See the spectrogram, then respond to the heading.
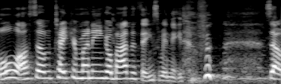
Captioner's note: chuckles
